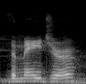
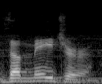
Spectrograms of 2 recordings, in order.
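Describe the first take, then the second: The two takes are said the same way.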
